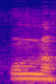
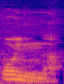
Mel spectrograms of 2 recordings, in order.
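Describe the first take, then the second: First: Said plainly with no added vowel sound. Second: An extra 'i' vowel is heard after the first syllable. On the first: This is the original form of the word. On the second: This is the changed form after a sound shift.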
